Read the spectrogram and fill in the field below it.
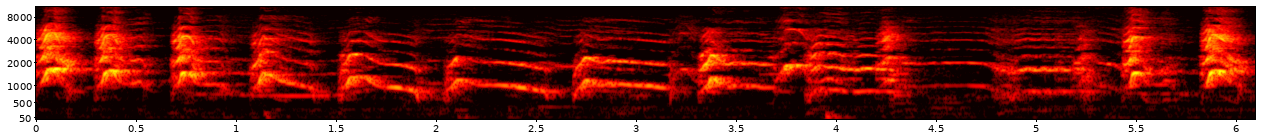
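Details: Five-week-old puppies, the daughters and two sons of a dog named Flute, give high overlapping yelps and short howls, each note sliding downward, several pups calling together in quick, uneven succession.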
